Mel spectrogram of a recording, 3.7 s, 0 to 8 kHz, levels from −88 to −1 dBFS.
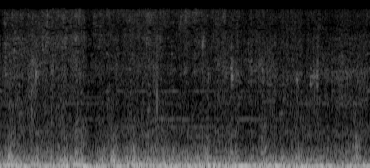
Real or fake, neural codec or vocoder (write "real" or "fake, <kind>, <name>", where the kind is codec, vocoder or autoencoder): real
